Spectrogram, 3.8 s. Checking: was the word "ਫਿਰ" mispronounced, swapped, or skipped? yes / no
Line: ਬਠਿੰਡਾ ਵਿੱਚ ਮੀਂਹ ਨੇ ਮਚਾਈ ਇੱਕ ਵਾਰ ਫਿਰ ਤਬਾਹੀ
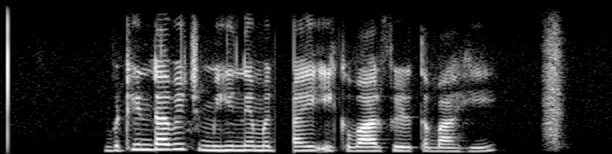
no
